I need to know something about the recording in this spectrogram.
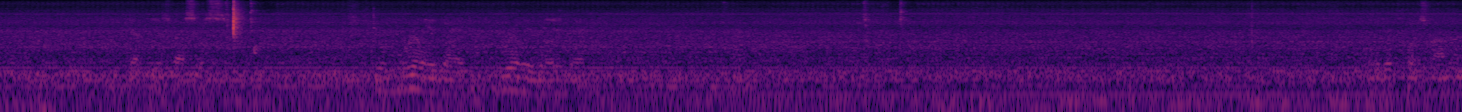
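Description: A handheld device hums steadily.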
